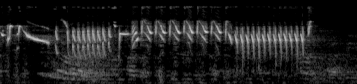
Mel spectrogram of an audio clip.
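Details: Male European goldfinch in full voice: a down-slurred whistle opens into fast metallic trills and a long buzzy rattle, notes crowding at roughly three per second before stopping abruptly.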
